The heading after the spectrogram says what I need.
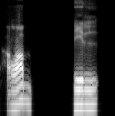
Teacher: র এর উপরে যেহেতু জবর এসেছে, এজন্য র মোটা করতে হবে। কিন্তু আমরা আমাদের তেলাওয়াতের সময় রকে অনেক সময় মোটা করে পড়ি না, যেটি ভুল।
